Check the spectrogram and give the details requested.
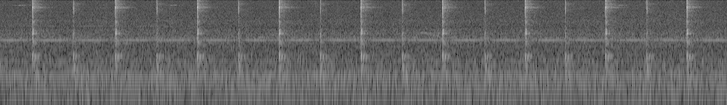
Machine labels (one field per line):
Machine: valve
